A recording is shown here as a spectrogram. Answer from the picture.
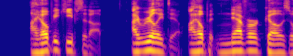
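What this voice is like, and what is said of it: Usual voice. Nothing is said of it.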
